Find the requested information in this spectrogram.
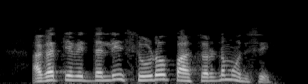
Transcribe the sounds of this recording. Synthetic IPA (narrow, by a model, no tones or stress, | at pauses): ɐ̰ɡɐt̪jɐʋid̪ːɐlːisuːɽoːpaːsʋɐɾɳumuːd̪isi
